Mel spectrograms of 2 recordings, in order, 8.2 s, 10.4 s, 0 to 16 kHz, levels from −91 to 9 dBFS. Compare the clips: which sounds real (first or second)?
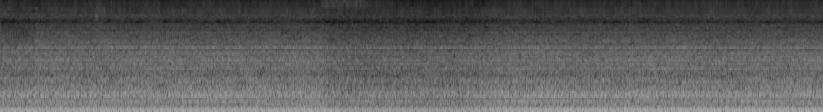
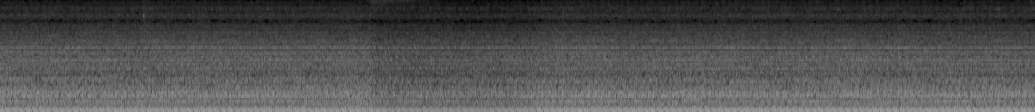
second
